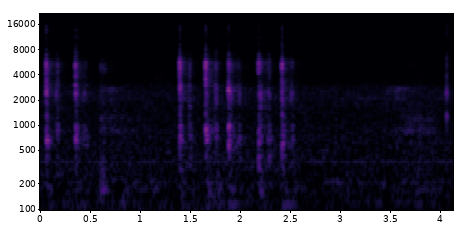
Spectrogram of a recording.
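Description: Faint keystrokes on a laptop keyboard: a couple of taps at the start, then a quick run of about seven keystrokes in the middle.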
